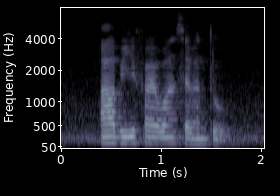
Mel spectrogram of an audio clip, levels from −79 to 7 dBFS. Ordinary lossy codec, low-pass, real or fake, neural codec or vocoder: none; 7.2 kHz; real; none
